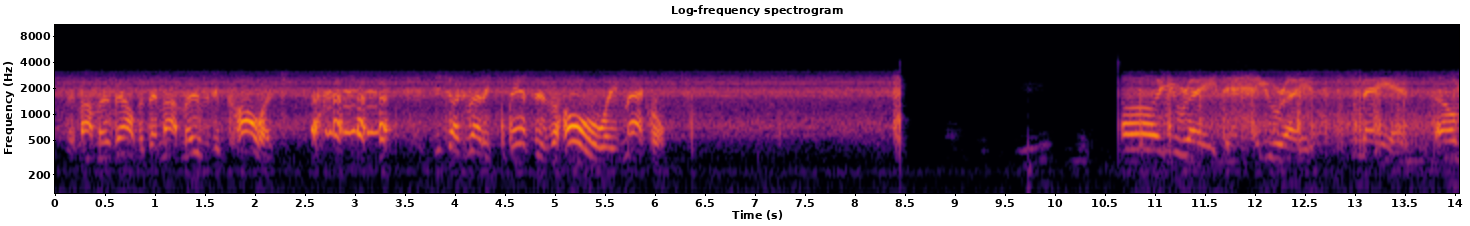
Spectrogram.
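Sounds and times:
voice over radio: 0:00.0 - 0:06.4, 0:10.6 - 0:14.0
radio static hiss: 0:00.0 - 0:08.5, 0:10.6 - 0:14.0
radio clicks: 0:10.6 - 0:14.0.

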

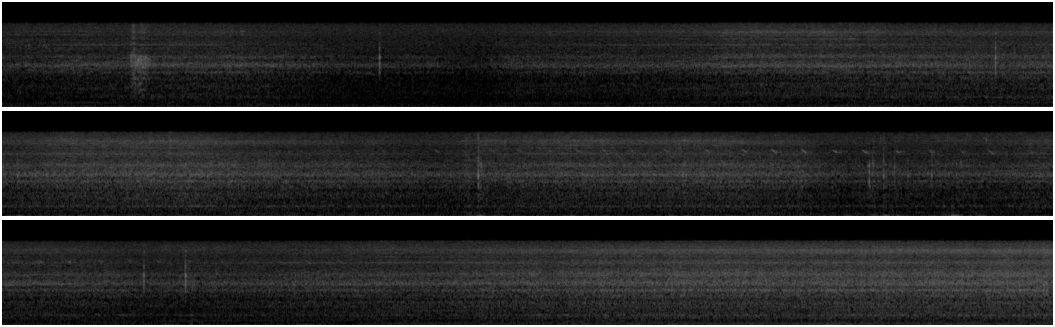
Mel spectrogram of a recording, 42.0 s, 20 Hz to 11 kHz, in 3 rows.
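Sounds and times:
constant drone of noise: 0:00.0 - 0:42.0
faint steady tones: 0:00.0 - 0:42.0.

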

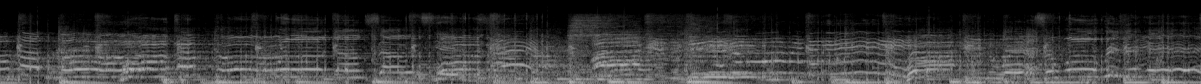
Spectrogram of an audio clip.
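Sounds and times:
live band music: 0:00.0 - 0:12.0
singer holding long notes: 0:00.0 - 0:12.0
steady bass line: 0:00.0 - 0:12.0.

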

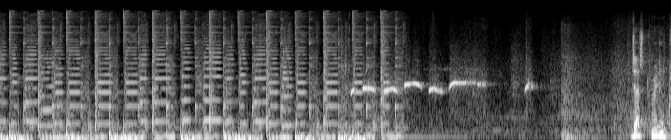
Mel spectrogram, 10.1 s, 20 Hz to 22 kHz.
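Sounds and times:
person whistling a tune: 0:05.1 - 0:08.1.

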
